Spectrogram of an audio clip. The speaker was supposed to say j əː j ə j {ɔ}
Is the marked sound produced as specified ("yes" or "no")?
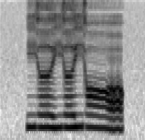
yes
